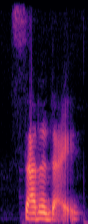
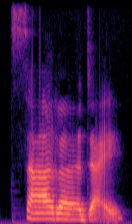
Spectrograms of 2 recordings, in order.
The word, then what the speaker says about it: Saturday: When said quickly, that T turns into a D sound. A soft D, not a stressed D. So I use a T-flap. That's what this symbol is here. It looks like an R without the extra line. So it's just like this. Instead of Saturday, I say Saturday. Saturday. So it's not Saturday. It's not a stressed D. It's really soft.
